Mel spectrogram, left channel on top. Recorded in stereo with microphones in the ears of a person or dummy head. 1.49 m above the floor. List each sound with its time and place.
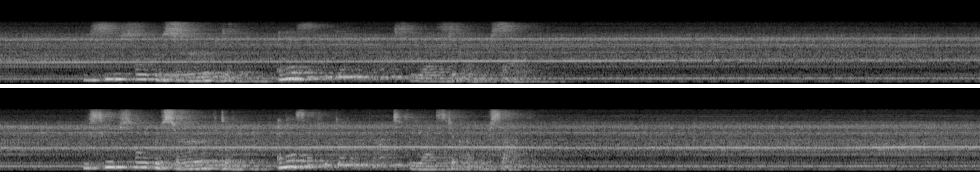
0.8 s a woman speaking: 70° right (ahead or behind), 2.5 m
